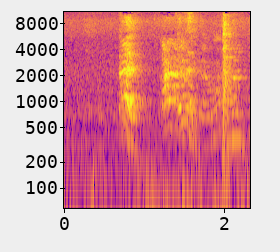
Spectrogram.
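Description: Children's voices: a loud, high call that falls in pitch a little under a second in, then children talking.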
